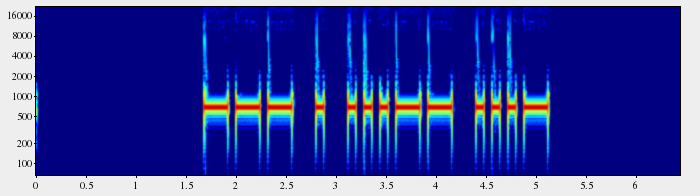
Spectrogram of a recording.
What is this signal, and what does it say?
Morse code, heard as a keyed tone, about 15 wpm, 700 Hz. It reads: OE3V
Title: DXCC-100 Call Signs - 4 Characters - Repeated 3x - 15wpm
